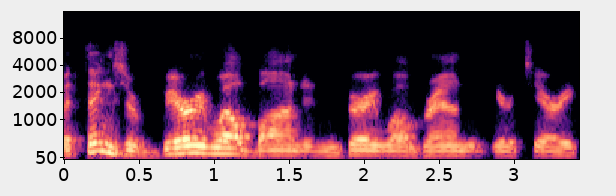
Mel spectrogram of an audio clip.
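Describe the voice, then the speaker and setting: A man with an ordinary speaking voice talks at a moderate pace, his medium pitch showing ordinary variation. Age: 60s. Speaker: amateur radio contester. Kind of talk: presentation.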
